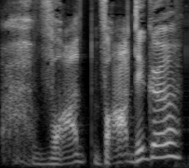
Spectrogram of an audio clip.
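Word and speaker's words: vardøger: is have you ever heard the term Vardager? And I'm not sure if I'm pronouncing that right or not. Scandinavian. – Vardager? – Yeah, that's a better pronunciation than me.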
